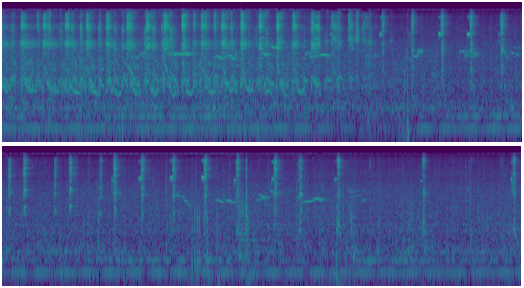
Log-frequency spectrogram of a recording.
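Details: Two pine squirrels compete for peanuts during a summer vacation, giving a fast, clicking chatter that thins after a few seconds into scattered sharp ticks and short high chirps.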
